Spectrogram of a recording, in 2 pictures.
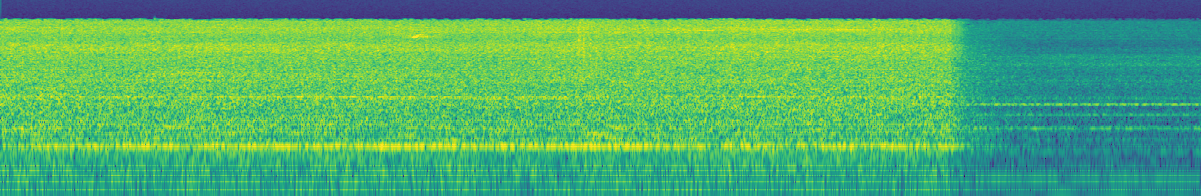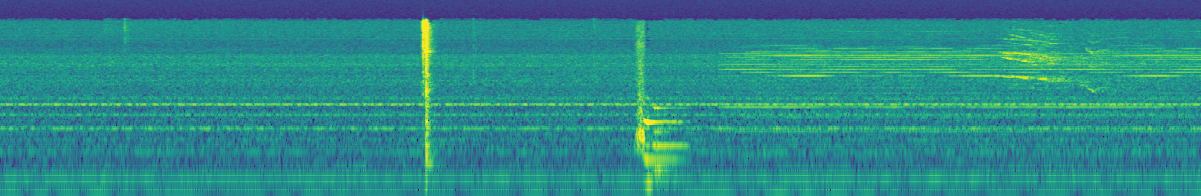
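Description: A high-speed electric train hums while standing at a platform.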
